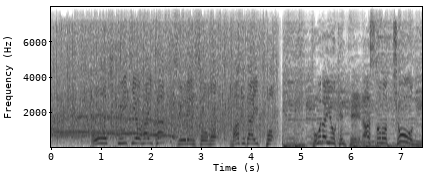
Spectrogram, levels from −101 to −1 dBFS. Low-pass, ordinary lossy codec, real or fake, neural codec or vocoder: 7.2 kHz; Opus, 24 kbps; real; none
